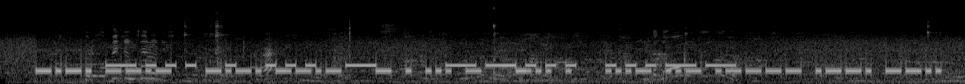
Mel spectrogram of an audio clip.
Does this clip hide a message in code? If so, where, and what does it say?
Yes: Morse code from 0.3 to 9.5 s, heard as two keyed tones, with the noise of a crowd indoors. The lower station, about 24 wpm, 630 Hz: CQ CQ TEST DE VU1PZ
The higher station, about 12 wpm, 900 Hz: BEST 73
